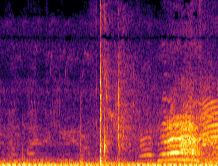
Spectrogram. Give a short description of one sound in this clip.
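A cricket bat cracks sharply against a ball.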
